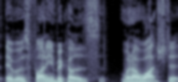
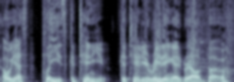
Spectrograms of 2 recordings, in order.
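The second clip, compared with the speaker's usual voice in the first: louder, higher mock-eager plea; hammed-up insistence, higher and louder; imitating exasperated wife; 5 semitones higher, 4 dB louder than usual. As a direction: play the wife's sarcastic encouragement. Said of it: "finally she was like".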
